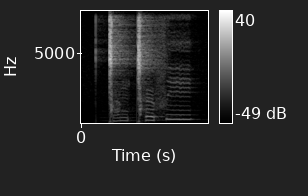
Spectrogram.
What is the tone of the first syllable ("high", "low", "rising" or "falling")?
low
